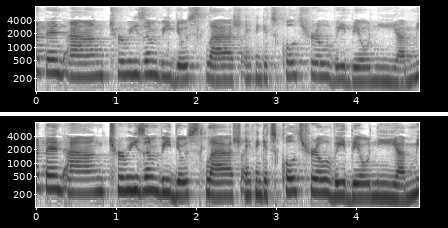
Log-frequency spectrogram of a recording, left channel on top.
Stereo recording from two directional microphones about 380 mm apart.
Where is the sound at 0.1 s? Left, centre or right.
Right.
